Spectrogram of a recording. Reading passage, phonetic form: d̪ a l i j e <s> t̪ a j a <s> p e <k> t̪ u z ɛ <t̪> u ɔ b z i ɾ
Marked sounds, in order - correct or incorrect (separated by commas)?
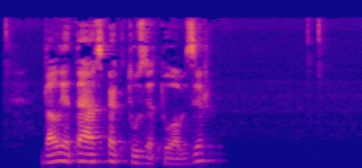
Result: incorrect, correct, correct, correct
